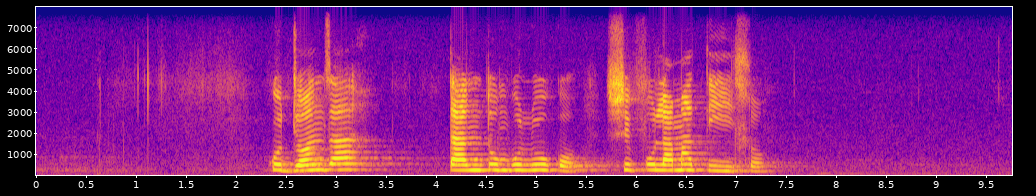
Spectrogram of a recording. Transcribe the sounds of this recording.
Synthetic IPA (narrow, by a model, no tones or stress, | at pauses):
kuɟɔnd͡za | tantumbulukɔʂifulamatiːɬɔ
